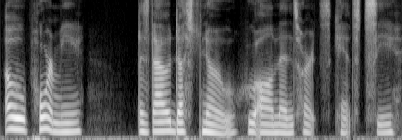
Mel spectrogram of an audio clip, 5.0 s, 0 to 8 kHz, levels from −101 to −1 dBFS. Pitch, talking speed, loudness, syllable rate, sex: 190 Hz, 155 wpm, -18 LUFS, 3.2 syllables/s, female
